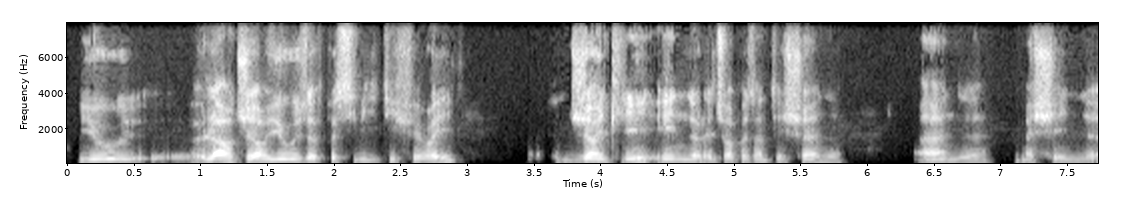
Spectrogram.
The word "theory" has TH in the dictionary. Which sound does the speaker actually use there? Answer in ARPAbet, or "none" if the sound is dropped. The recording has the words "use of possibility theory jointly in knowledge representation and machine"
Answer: F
